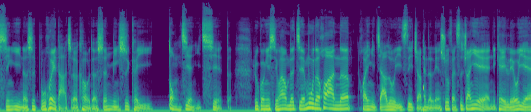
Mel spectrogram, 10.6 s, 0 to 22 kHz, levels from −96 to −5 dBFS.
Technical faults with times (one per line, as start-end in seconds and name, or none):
0.00-5.43 mains hum
8.45-8.48 broken MP3 bit reservoir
